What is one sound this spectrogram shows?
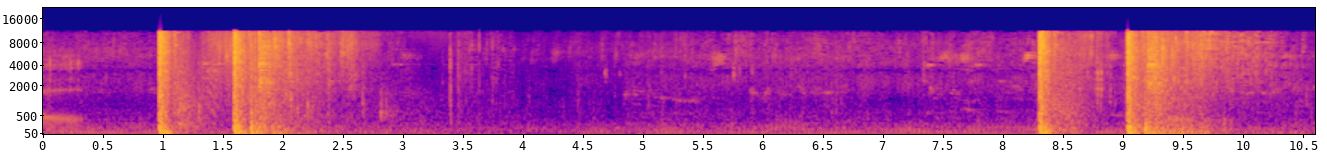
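Gunshots crack loudly, each followed by a short echo.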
